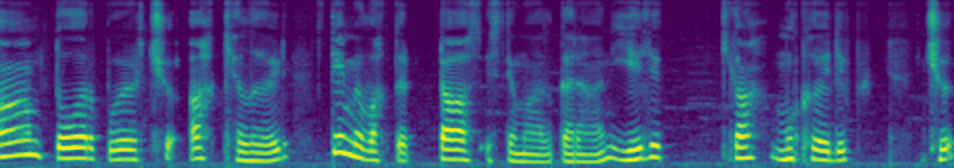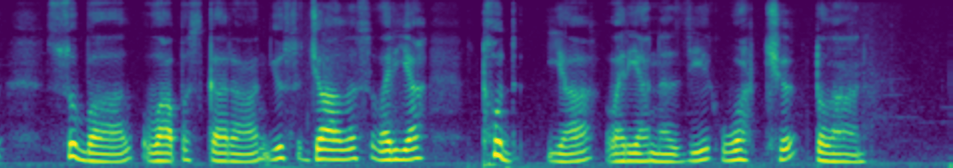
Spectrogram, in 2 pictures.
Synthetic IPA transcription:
aːmt̪oːɾpəːʈt͡ʃʰiɐhkʰeləːɽʲ | t̪emiʋɐkt̪ɨ | ʈaːsist̪eːmaːlkɐɾaːnjeli | kãmukʰəːlif | t͡ʃʰi | subaːlʋaːpɐskɐɾaːnjusd͡ʒaːlɐsʋɐɾjah | t̪ʰud̪ | jaːʋɐɾjahnɐzd̪iːkʋɐʈ̚t͡ʃʰit̪ulaːn

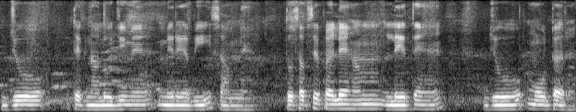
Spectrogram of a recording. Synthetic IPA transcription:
d͡ʒoːʈɛːknaːloːd͡ʒimẽmeːɾeɐbʱisaːmneɦɛ̃ | t̪osɐbsepɛɦleɦɐmleːt̪eɦɛ̃ | d͡ʒoːmoːʈəɾɦɛ

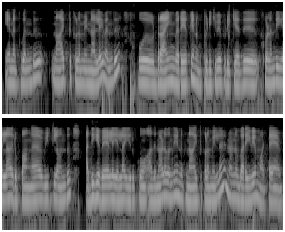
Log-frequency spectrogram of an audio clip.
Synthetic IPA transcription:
ʔɛnɐkːɯʋɐnd̪ɯ | naːjt̪ːɯkːɐɭɐmɐɪnɐlːɐɪʋɐnd̪ɯɔɾɯɖɾaːjɪŋɡʋɐɾɐjɐɾkɯɛnɐkːɯpɪɽɪkːɐʋeːpɪɽɪkːɐðɯkʊɻɐnd̪ɛjɛlːãːɪɾɯpːaːŋɡɐʋiːʈːɪlɐʋɐnd̪ɯɐðɪɣɐʋeːlɐjɛlːãːɪɾɯkːʊ̃ʔɐðɐnaːlɐʋɐnd̪ɯɛnɐkːɯnaːjɐt̪ːɯkːɐɭɐmɐɪjlɐnaːnːɯʋɐɾɐjɐʋeːmaːʈːẽː

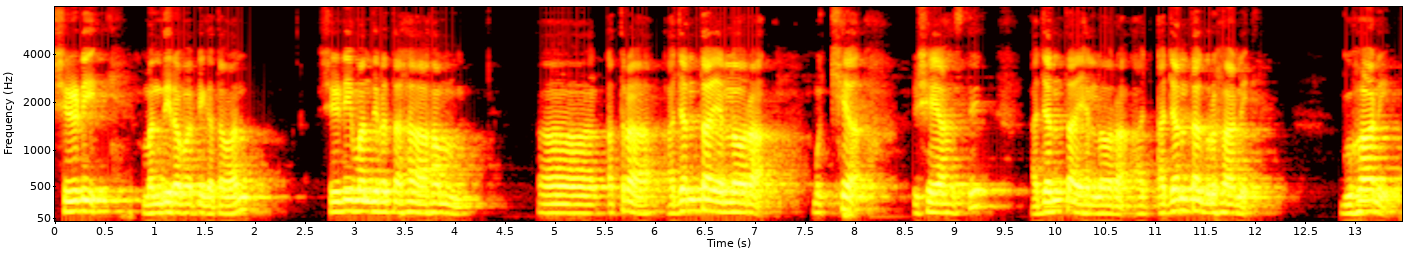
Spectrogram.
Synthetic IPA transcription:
ʃiːɽimɐnd̪iɾɐmɐpiɡɐt̪ɐʋaːn | ʃiːɽimɐnd̪iɾɐt̪ɐɦɐːɦɐm | ɐt̪ɾɐɐd͡ʒɐnt̪ɐjɛlːɐːɾɐ̰mukʰjɐ | ʋiʂɐjaːɦɐst̪i | ɐd͡ʒɐnt̪ɐjɛlːɐːɾɐ̰ʔɐd͡ʒɐnt̪ɐɡɾuɦaːni | ɡuɦaːni

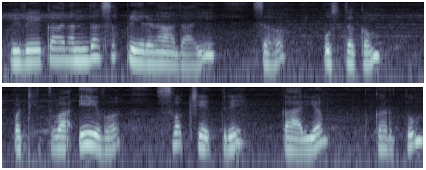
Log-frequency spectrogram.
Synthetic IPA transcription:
ʋiʋeːkaːnɐnd̪ɐsɐpɾeːɾɐɳaːd̪aːji | sɐɦɐ̆ | pust̪ɐkɐm | pɐʈʰi̥t̪ʋaːʔeːʋɐ | sʋɐkʂeːt̪ɾeː | kaːɾjɐm | kɐɾt̪um

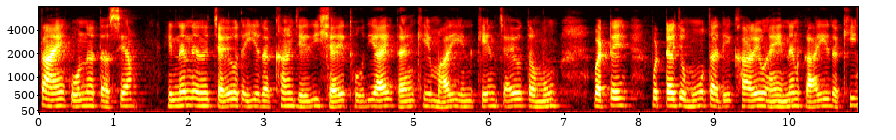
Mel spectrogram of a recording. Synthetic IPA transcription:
t̪aːɦɪ̃koːnə̆t̪ɐsɪja | ɦɪnənɪ̆t͡ɕɐjot̪ɐiɦeɾɐkʰəɽ̃d͡ʑɐɦɪɾiʃɐjt̪ʰoːɗiaːɦet̪ɐ̃ɦɪ̃kʰeːmaːɾiɦɪnɪ̆kʰeːnɪ̆t͡ɕɐjot̪ɐmũː | ʋɐʈɪ | pʊʈə̆d͡ʑoːmũːt̪ɐɗeːkʰaːɾjoɛ̃ːɦɪnənɪ̆kaːɾiɾɐkʰi

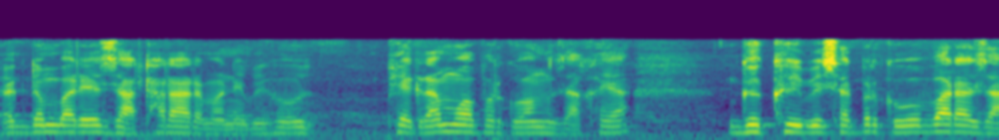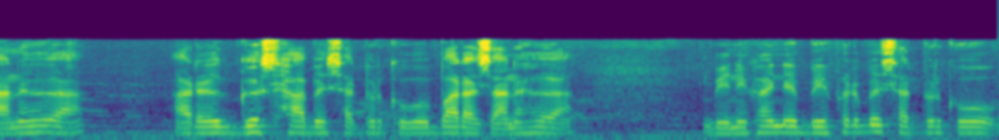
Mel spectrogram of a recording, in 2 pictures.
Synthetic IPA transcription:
ɛk̚dɔmbaɾezatʰaɾaɾɯmanebikʰɯ | pʰeɡɾamuwapʰɯɾkʰɯwaŋzakʰɯja | ɡɯkʰːɯjbesaɾ̚pʰɯɾkʰɯbɯbaɾazanɯhɯaː | ɾɯɡɯsabesaɾ̚pʰɯɾkʰɯbɯbaɾazanɯɦɯa | binikʰajnɯbepʰɯɾbesaɾ̚pʰɯɾkʰɯ

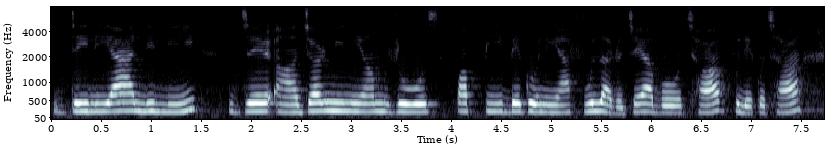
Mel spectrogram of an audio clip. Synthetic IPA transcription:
ɖelijalili | d͡zʌrminijʌmrod͡zpʌpːibeɡonijapʰulʌɾut͡saĩʌbʌt͡sʰʌpʰulekot͡sʰʌ

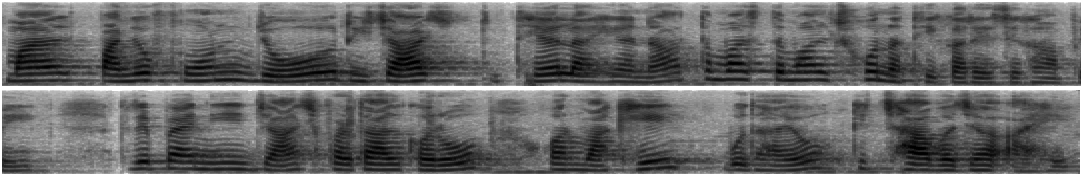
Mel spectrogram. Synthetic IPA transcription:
mãpɐ̃ɦɪ̃ɲd͡ʑofoːnd͡ʑoːɾit͡ɕaːɾd͡ʑt̪ʰijəlaːɦeɐnãt̪ɐmãɪst̪eːmaːlt͡ɕʰoːnɐt̪ʰikɐɾesɐɡʱãpɐi | kɾɪpɛːnid͡ʑãːt͡ɕpʰɐɾt̪aːlkɐɾoɔːɾmãːkʰeɓʊd̪ʱaːjokit͡ɕʰaːʋɐd͡ʑəɦa̰ːɦeː

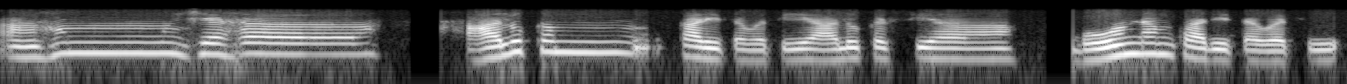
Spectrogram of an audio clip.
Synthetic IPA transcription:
ɐɦɐmɦɐɦɐ | aːlukɐmkaːd̪it̪ɐʋɐt̪iaːlukɐsjɐ | boːɳɖɐmkaːd̪it̪ɐʋɐt̪i

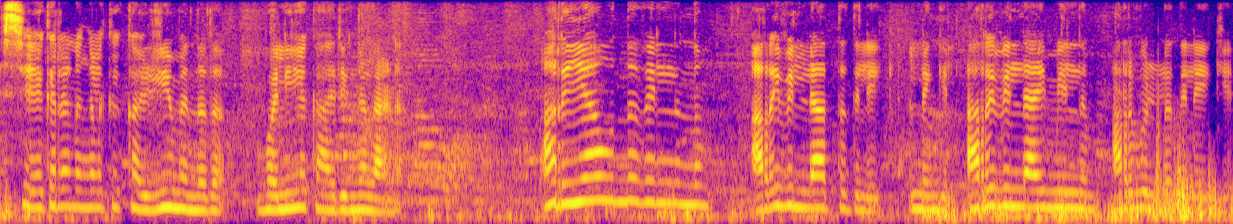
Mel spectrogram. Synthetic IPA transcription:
ɕe̞ːkɐɾɐɳɐŋːɐɭkɨkɐɻijume̞nːɐðɨ | ʋɐlijɐkaːɾjɐŋːɐɭa̰ːɳɨ̰ | ɐrijaːʋunːɐðilninːumɐriʋilːaːt̪ːɐðile̞ːkːɨ̥ɐlːe̞ŋɡilɐriʋilːaːjmilnumɐriʋuɭːɐðile̞ːkʲːɨ

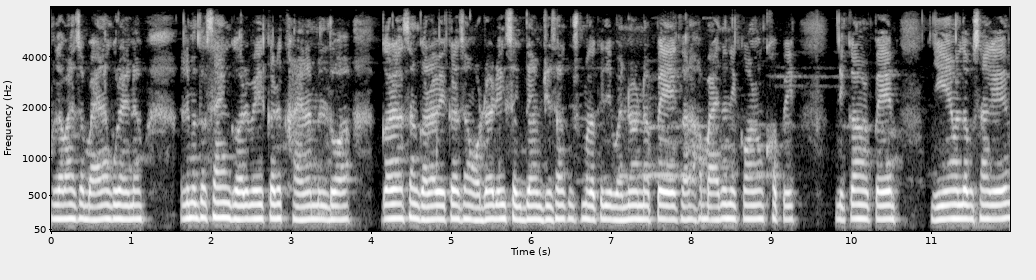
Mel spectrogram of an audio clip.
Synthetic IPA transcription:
mɐt̪ləbaːɽ̃ẽs̬ãbaːɦɪɾãɡʱʊɾaɪnəɐnmɐt̪ləbɐsãkʰɡʱɐɾʋeːkəɾkʰaːɪɽ̃amɪlɪ̃nd̪oaː | ɡʱɐɾɐsãɡʱɐɾaʋeːkəɾɐs̬ãɔːɾɖəɾɗeːisɐɡʱnd̪ãːd͡ʑĩːə̃sãkkʊd͡ʑmɐt̪ləbkɐd̪iʋɐɲəɽ̃onɐpeɡʱɐɾãkʰãɓaːɪd̪ãnɪkaɽ̃õkʰɐpe | nɪkãpɐe | d͡ʑiːə̃mɐt̪ləbɐsãkʰe

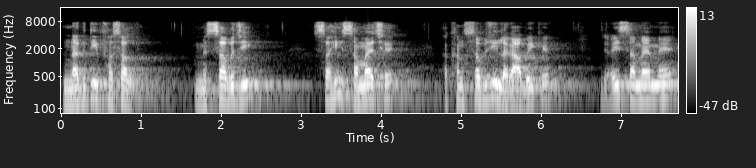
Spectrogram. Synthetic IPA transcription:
nəɡd̪ipʰəsəl | mesəbʱd͡ʒi | səɦisəməjt͡ʃʰɛ | əkʰənsəbʱd͡ʒiləɡabəke | d͡ʒeəisəməjme

